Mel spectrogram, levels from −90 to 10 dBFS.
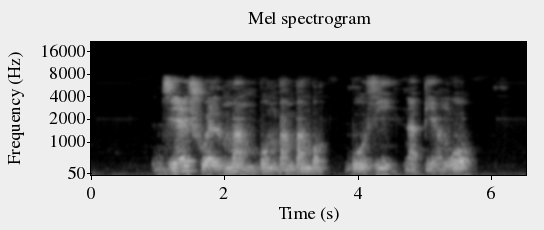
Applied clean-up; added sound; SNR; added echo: neural separator model SepFormer DNS4.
